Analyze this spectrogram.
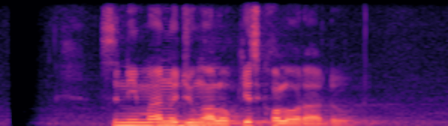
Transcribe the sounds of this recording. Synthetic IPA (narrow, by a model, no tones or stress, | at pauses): sənimanud͡ʒuŋalokɪskɔloɾado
